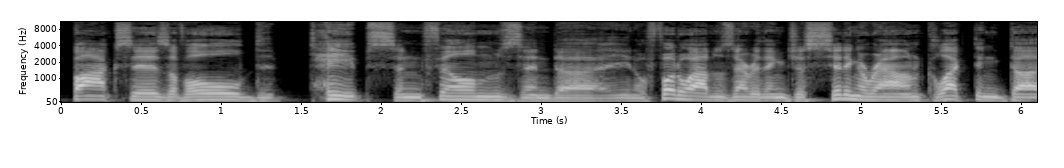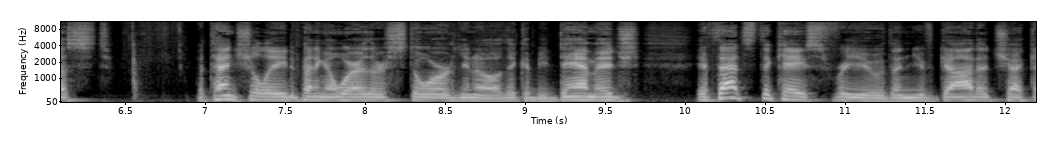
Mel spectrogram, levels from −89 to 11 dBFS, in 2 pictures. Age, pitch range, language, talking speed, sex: 40-59, 115-140 Hz, English, 205 wpm, male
